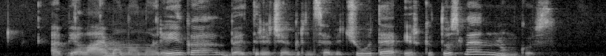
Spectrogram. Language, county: Lithuanian, Šiauliai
